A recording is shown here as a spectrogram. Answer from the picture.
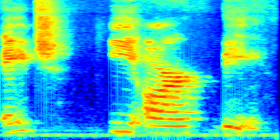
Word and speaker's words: herb: Well, this is an intriguing one, actually, because had I grown up in 18th century England, I would pronounce it much the way that most Americans do, by dropping the H on herb.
